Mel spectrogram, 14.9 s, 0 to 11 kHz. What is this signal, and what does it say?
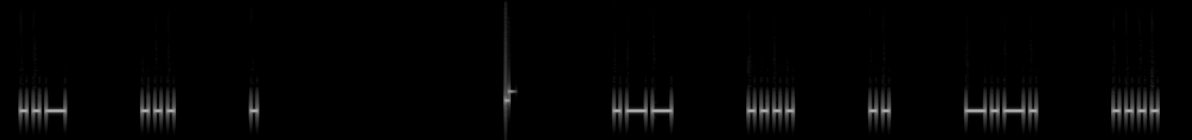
Morse code, heard as a keyed tone, about 15 wpm, spaced as for 7 wpm, 700 Hz. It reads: USE WHICH
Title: 4x Character Spacing - Top 100 Words - 15wpm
